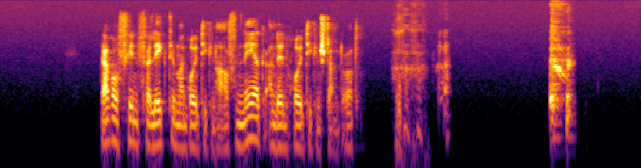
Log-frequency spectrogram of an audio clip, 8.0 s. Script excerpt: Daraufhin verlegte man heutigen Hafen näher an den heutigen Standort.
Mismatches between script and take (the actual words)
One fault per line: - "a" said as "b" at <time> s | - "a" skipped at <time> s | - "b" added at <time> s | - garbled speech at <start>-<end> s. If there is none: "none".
none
